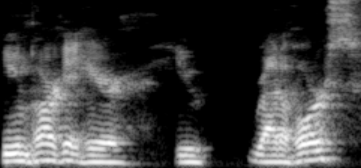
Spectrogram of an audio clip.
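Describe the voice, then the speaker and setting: A gruff put-on character voice moves at a moderate pace with fairly even intonation. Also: man. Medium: read story. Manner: terse, gruff.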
